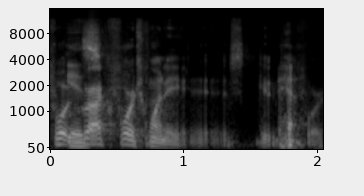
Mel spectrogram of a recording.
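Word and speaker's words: Grok 4.20: But based on what I've seen thus far, Grock 4.20 or however we pronounce it, Grock 420, Grock 420, it it's it's not the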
